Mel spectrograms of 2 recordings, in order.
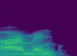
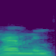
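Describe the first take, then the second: First: The first syllable sounds like 'har'. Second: The first syllable sounds like 'her'. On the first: This is how some other people say the name. "some people say Harmon" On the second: This is how the speaker says the name. "I say Herman"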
